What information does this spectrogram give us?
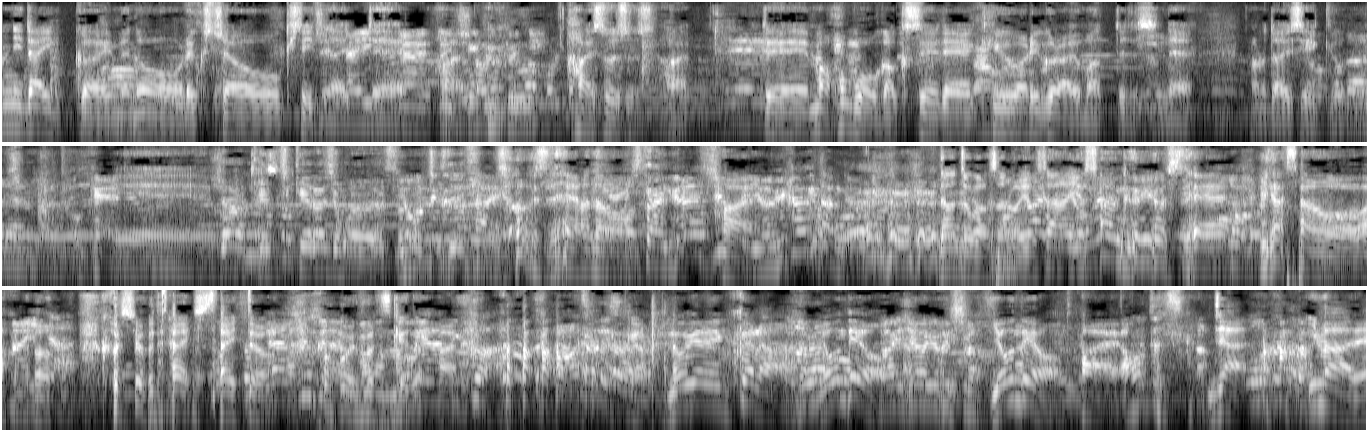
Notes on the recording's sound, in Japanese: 日本建築学会大会（東北）の後、仙台のいろは横町にて収録が行われました。仙台の壱弐参（いろは）横丁ゆきむらにて。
